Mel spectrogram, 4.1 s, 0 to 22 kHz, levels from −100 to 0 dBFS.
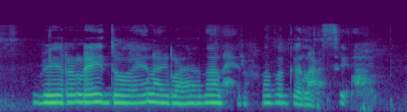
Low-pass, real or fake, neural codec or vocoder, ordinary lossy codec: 9.9 kHz; fake; vocoder, 22.05 kHz, 80 mel bands, Vocos; none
